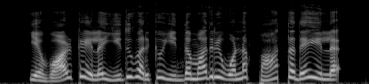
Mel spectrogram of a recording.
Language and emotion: Tamil, surprised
